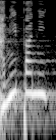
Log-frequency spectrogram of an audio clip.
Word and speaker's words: FANY: の方はですね 15 時スタートになっております、はい、はい、そしてですね 11 月 26 日はですねなんとなんと調整軍はい、はい、パニパニっていうパニパニですね。はい、 FANY、 FANY って書いてパニパニって読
